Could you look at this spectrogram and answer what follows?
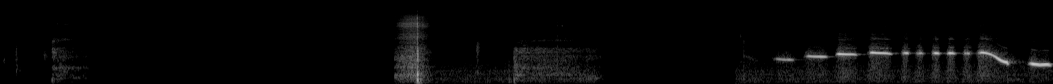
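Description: A person whistles a short tune indoors, a run of quick, clear rising and falling notes near the end, preceded by a few brief knocks and a sharp thump in otherwise quiet surroundings.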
